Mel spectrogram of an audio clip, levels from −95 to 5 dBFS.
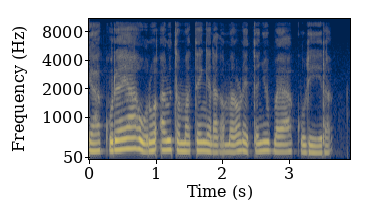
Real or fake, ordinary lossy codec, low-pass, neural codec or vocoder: real; none; 9.9 kHz; none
